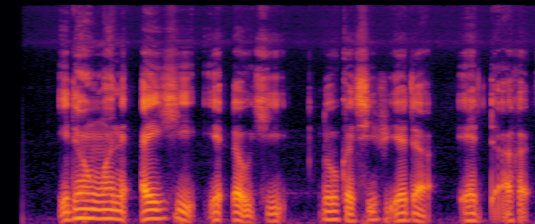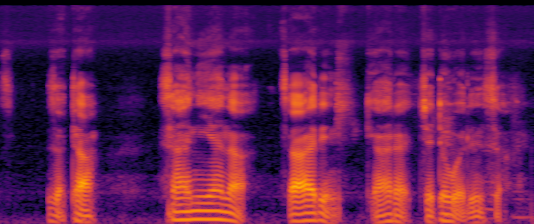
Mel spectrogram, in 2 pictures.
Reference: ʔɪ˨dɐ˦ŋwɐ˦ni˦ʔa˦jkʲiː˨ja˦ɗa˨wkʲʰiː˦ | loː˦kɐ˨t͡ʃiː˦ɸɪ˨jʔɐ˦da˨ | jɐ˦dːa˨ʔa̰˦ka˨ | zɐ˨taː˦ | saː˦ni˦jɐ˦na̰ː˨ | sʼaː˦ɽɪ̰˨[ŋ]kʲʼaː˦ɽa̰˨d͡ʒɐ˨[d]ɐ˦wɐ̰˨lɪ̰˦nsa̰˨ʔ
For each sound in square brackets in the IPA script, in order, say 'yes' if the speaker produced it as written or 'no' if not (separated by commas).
yes, yes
